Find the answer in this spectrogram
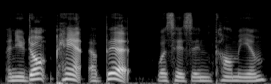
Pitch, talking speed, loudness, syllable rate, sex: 185 Hz, 200 wpm, -19 LUFS, 4.8 syllables/s, female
